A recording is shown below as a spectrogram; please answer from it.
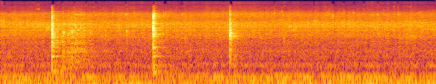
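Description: Shankarpali deep-fry in oil over low heat with a soft, steady bubbling hiss, broken by three quiet utensil clicks at even intervals, fairly faint and close.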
